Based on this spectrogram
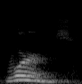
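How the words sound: The word has an American English pronunciation. "use American pronunciation in English"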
